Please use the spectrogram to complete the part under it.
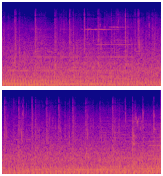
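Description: Footsteps crunch quickly on gravel.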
